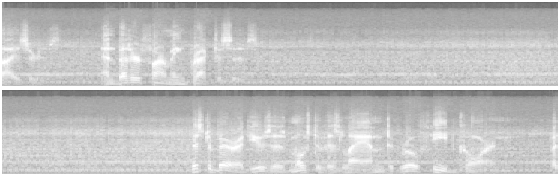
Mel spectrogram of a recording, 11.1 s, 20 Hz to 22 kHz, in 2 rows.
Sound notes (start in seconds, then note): 3.1 whirring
